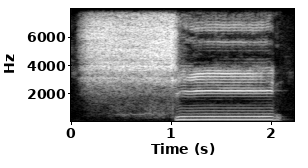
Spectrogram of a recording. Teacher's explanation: زبان کا درمیان والا حصہ بالمقابل سیدھا اوپر تالو کے ساتھ لگتا ہے تو اس سے شین ادا ہوتا ہے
